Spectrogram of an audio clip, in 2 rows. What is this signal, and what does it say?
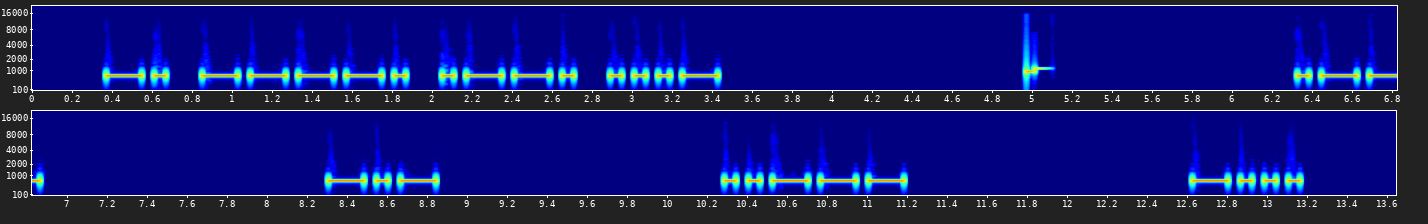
Morse code, heard as a keyed tone, about 20 wpm, spaced as for 9 wpm, 700 Hz. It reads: N9PV WK2B
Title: USA Call Signs - 4 Characters - 8x Character Spacing - 20wpm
